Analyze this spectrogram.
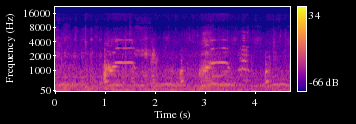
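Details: A pair of African geese in a backyard giving loud nasal honks, about four calls spaced irregularly over five seconds, each with stacked, slightly rising tones.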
